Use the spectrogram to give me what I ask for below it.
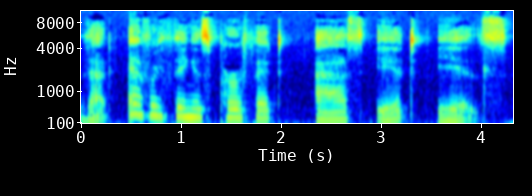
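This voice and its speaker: A woman speaks in a soft-spoken way. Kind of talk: soft-spoken ASMR reading of short tales. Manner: soft-spoken, slow.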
